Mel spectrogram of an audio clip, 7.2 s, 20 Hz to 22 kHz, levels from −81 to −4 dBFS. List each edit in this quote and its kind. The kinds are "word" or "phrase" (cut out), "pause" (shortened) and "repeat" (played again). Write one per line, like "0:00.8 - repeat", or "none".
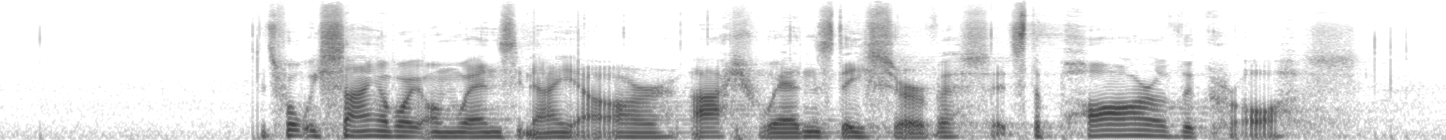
none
